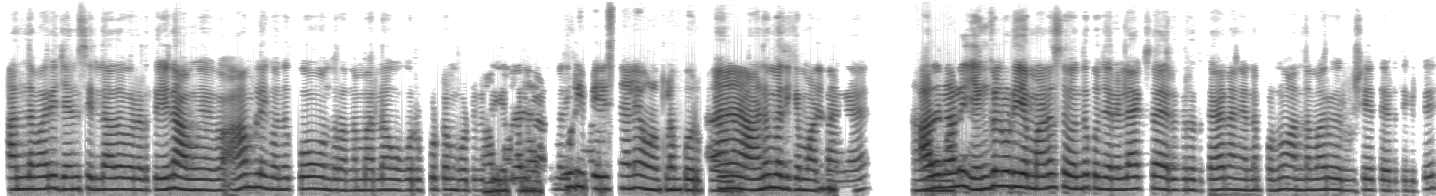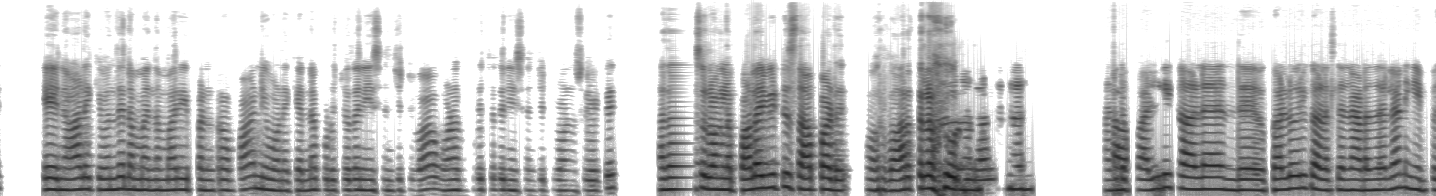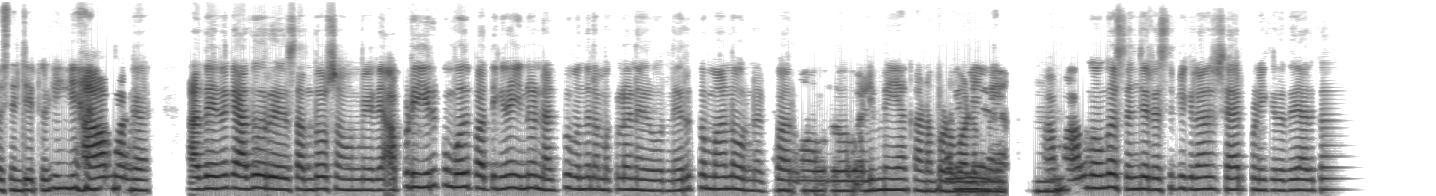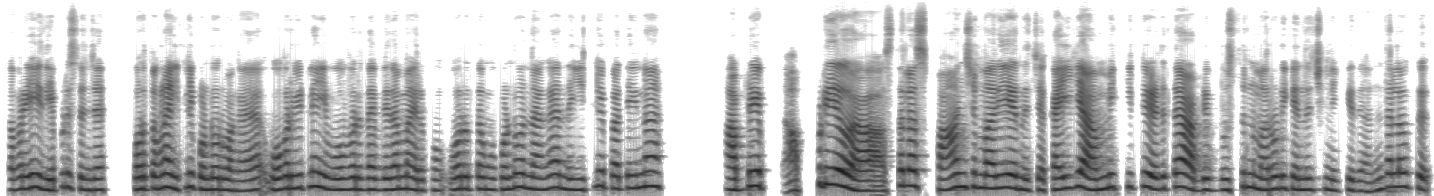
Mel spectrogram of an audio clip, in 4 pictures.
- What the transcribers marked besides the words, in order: static; chuckle; distorted speech; unintelligible speech; chuckle; chuckle
- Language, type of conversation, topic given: Tamil, podcast, புதிய நகரத்தில் சுலபமாக நண்பர்களை எப்படி உருவாக்கிக்கொள்வது?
